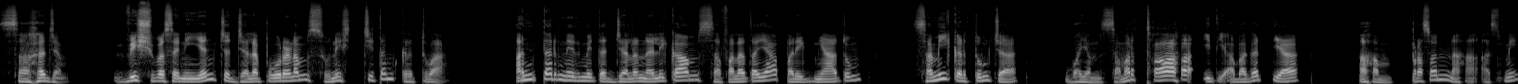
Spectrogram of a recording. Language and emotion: Sanskrit, happy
